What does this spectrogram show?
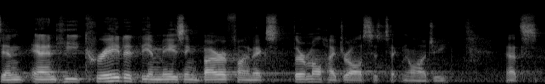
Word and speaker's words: Biorefinex: and food waste, and he created the amazing Biorefinex thermal hydrolysis technology. That's how we pronounce it.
